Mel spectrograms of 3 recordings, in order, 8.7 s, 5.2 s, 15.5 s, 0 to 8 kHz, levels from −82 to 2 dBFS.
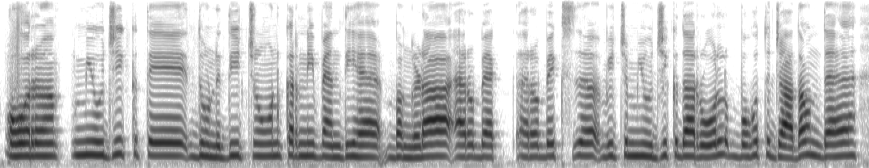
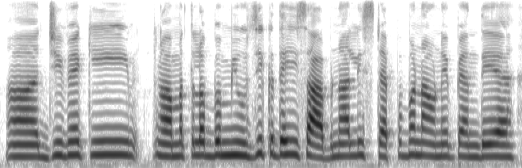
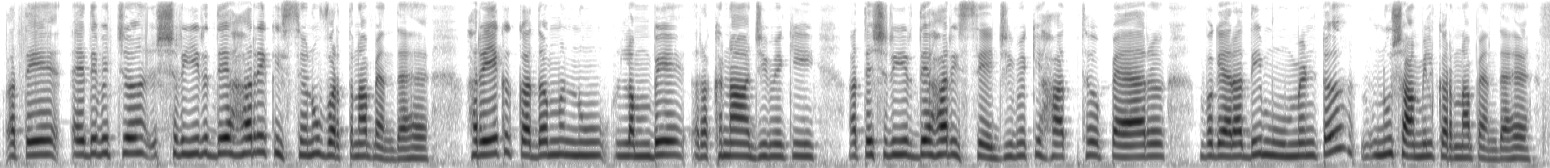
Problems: background sounds at intervals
